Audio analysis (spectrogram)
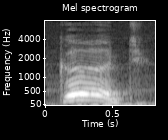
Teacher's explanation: G is produced from your throat. Vibration is there.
